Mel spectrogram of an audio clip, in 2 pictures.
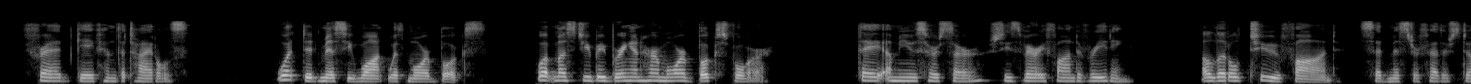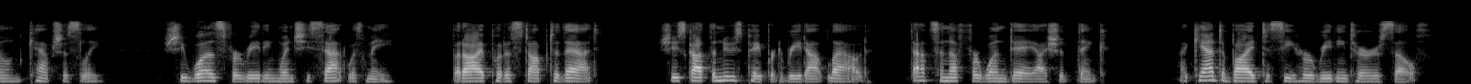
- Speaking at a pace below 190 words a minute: Yes, average, 165 wpm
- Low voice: No, medium, 150 Hz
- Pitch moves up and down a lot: No, narrow, 2.5 semitones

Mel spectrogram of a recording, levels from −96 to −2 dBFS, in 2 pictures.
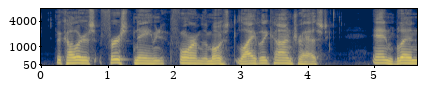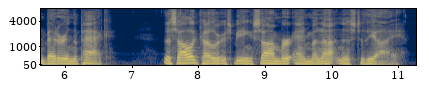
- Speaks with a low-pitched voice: Yes, low, 130 Hz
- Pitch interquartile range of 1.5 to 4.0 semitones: Yes, average, 3.0 semitones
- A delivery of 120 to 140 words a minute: Yes, slow, 135 wpm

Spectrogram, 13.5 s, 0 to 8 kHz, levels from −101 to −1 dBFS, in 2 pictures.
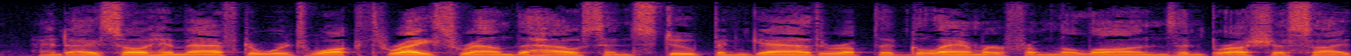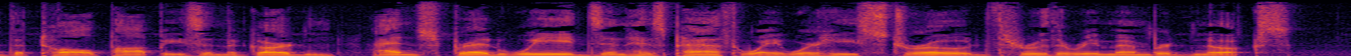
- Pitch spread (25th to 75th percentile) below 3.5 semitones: Yes, average, 2.9 semitones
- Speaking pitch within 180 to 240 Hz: No, very low, 90 Hz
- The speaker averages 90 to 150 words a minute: No, average, 185 wpm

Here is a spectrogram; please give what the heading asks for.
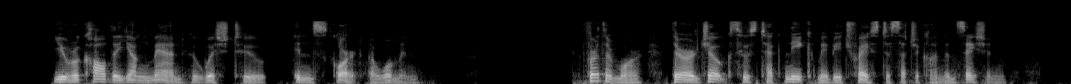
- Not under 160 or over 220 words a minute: No, slow, 135 wpm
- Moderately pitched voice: No, very low, 90 Hz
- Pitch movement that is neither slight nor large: Yes, average, 4.8 semitones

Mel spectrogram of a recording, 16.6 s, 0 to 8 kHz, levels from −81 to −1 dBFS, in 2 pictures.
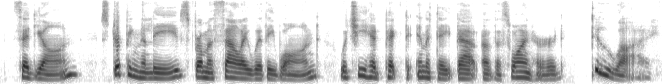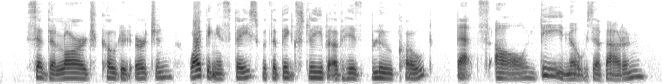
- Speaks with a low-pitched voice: No, medium, 145 Hz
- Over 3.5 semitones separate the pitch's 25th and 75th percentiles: Yes, average, 4.0 semitones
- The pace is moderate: Yes, average, 155 wpm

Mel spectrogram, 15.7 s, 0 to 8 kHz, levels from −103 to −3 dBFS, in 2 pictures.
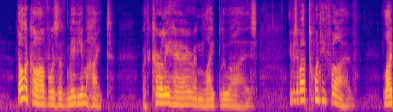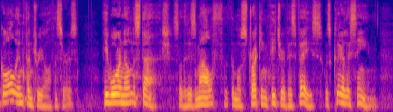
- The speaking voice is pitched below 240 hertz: Yes, medium, 140 Hz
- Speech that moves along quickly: No, average, 150 wpm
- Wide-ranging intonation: Yes, wide, 6.1 semitones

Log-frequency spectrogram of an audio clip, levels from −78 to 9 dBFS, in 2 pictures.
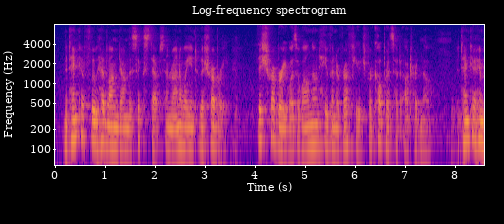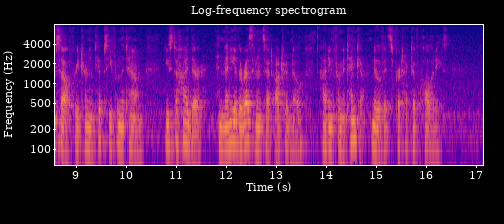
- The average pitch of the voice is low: Yes, low, 110 Hz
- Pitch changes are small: No, average, 3.4 semitones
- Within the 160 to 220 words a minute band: Yes, average, 180 wpm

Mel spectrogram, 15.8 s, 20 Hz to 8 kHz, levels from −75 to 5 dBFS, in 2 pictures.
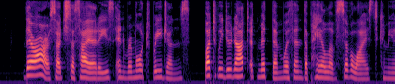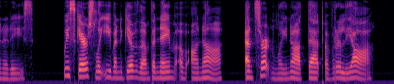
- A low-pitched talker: No, medium, 175 Hz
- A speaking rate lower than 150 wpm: Yes, slow, 135 wpm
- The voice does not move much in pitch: No, average, 3.1 semitones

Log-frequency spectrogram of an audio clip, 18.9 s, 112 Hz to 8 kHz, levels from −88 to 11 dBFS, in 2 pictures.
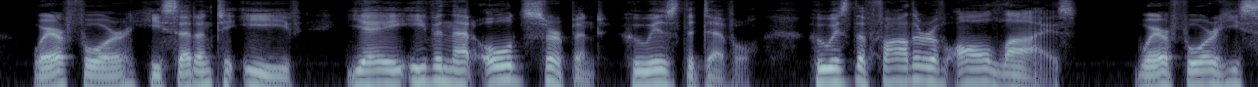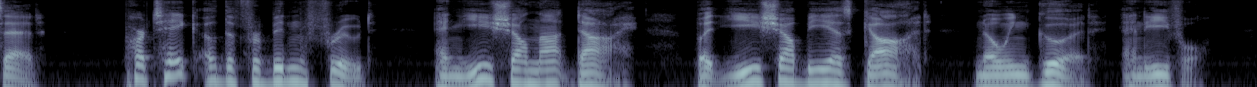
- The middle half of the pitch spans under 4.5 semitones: No, average, 5.1 semitones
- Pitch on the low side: Yes, low, 125 Hz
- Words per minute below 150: Yes, average, 140 wpm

